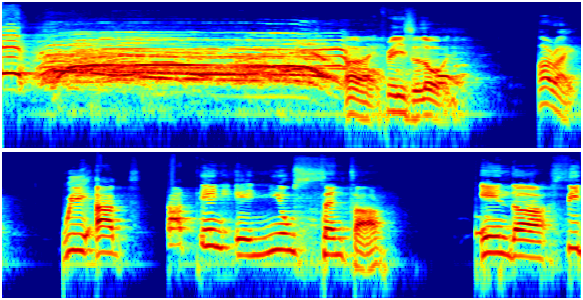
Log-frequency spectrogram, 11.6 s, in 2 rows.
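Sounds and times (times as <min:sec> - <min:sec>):
audience screaming and shouting: 0:00.0 - 0:03.8
speech: 0:03.4 - 0:04.7, 0:05.4 - 0:05.8, 0:06.4 - 0:09.7, 0:10.5 - 0:11.5.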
